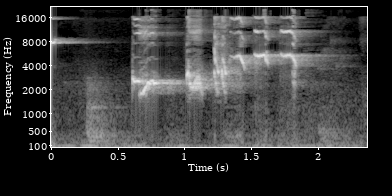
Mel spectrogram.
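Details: Orange-headed thrush, morning ngeplong song that prompts other birds to reply. A brief high whine gives way to a sustained whistle and then a quick tumble of bright, varied notes lasting about a second.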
